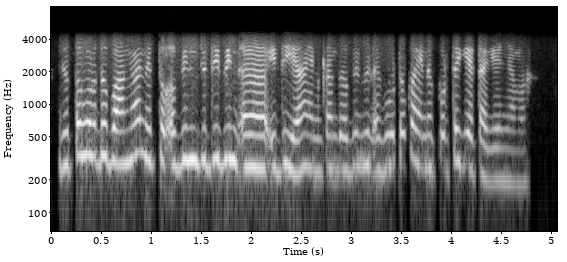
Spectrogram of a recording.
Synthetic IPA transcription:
d͡ʒɔt̪ɔɦɔɾd̪ɔbaŋanɛt̪ɔʔəbind͡ʒud̪ibinid̪ijaɛnkand̪ɔəbinbinəɡuʈɔkɔainɔpɔɾt̪ɛɡɛʈaɡɛɲama

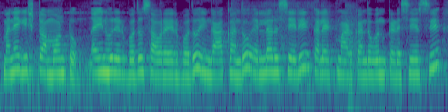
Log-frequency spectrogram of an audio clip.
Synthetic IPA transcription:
mɐneɡiʂʈuɐmɐwɳʈu | ɐjnuːɾiɾboːd̪usaːʋɾɐiɾboːd̪uiŋɡaːkɐnd̪uɛlːɐɾuse̞ːɾikɐlek̚ʈmaːɽkɐnd̪uond̪ukɐɽeseːɾsi

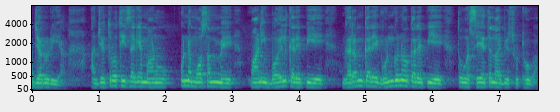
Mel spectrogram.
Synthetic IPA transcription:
zɐɾuːɾia̰ːɛ̃ːd͡ʒeːt̪ɪɾot̪ʰisɐɡʱemaːɳ̤uʊnmɔːsəmːẽpaːɽ̃ibɔːɪlkɐɾepieɡɐɾəmkɐɾeɡʊnɡʊnokɐɾepiet̪oʊɦoseɦət̪laːibʱɪsʊʈʰoa̰ː

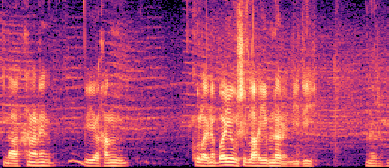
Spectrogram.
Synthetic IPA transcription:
naɾkʰananeahaŋ | kʰulhajnabajawsɯlaɦajɯmnaɾɯnidi | mnaɾɯ

